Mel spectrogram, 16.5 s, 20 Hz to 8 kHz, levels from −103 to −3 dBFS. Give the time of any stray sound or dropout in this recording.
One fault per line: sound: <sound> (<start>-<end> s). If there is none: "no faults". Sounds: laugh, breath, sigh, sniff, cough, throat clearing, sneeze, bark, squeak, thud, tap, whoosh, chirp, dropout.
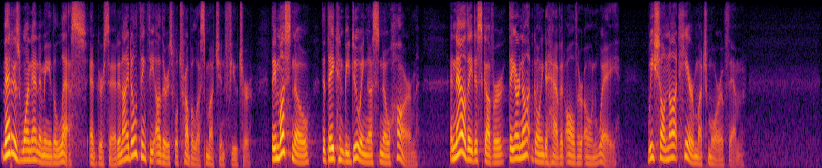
no faults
